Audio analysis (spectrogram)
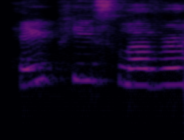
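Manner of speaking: ordinary talk, nothing marked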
